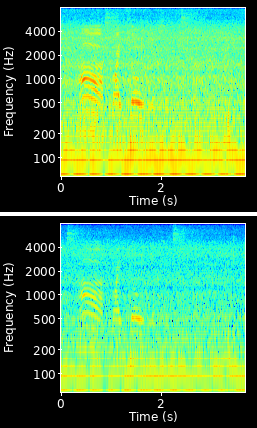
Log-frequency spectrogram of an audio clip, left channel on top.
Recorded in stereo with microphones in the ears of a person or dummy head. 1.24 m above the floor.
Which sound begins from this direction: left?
A woman speaking, at 0.3 s.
